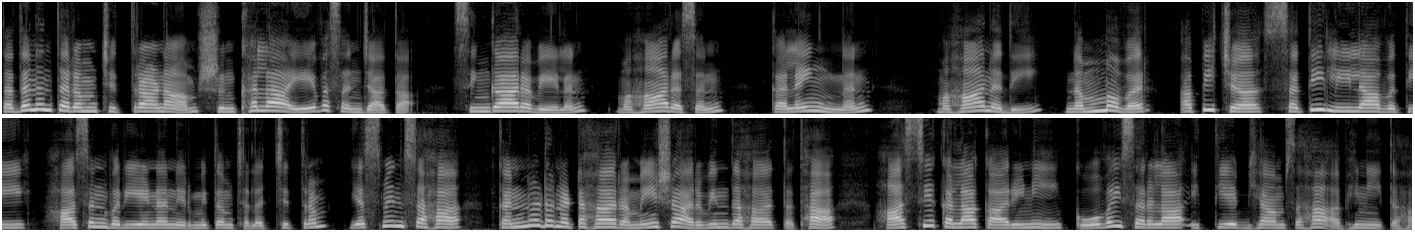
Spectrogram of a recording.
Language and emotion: Sanskrit, neutral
